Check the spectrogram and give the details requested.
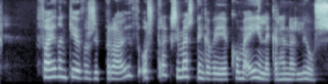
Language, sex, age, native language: Icelandic, female, 30-39, Icelandic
